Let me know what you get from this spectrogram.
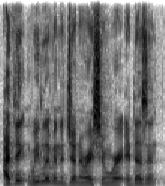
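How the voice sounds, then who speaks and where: A man's voice: on the high side, little pitch movement, quick pace, a bit bright. Earnest young man hosting a faith chat. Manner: earnest, encouraging, says "bro" and "y'all". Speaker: podcast host.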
